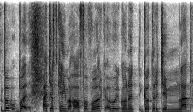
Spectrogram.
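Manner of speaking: put-on Liverpool accent. Two speakers improvise a scene, talking scouse to each other: scouse accent. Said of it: "we'll talk Scouse to each other".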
